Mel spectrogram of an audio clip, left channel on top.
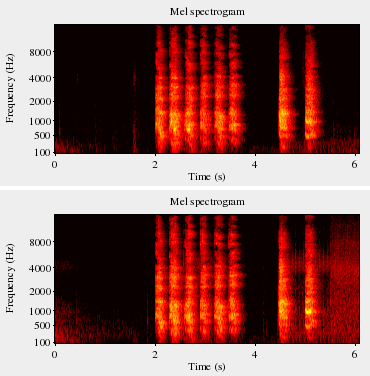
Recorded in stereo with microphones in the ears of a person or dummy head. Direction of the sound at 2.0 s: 20° right (ahead or behind).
